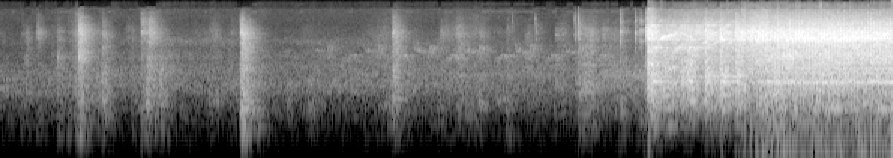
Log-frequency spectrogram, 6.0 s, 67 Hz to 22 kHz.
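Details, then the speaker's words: Nissan Altima with P0300 misfire, after new plugs and intake reassembly, at startup: quiet clicking then harsh metallic rattle staying loud; owner suspects timing chain needs replacing or lubricity issue, not the misfire cause. "So that was a rattle I was referring to, and I think that timing chain is definitely going to have to be replaced in the future."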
